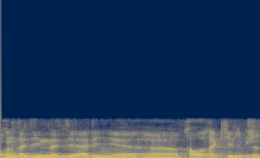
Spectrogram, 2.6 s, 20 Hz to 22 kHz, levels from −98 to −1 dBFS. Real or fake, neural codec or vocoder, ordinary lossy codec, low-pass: real; none; none; 5.4 kHz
